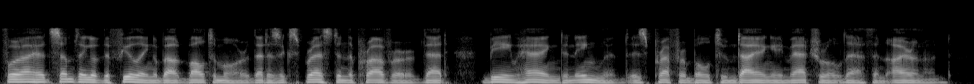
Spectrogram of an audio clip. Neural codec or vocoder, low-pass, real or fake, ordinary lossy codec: codec, 24 kHz, 0.9 kbps, WavTokenizer, small release; 5.4 kHz; fake; MP3, 48 kbps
